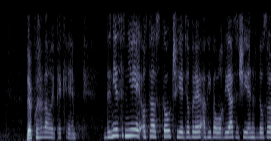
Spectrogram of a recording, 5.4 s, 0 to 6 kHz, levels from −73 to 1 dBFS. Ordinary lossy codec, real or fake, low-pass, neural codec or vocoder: none; fake; 5.4 kHz; codec, 16 kHz in and 24 kHz out, 0.6 kbps, FocalCodec, streaming, 2048 codes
